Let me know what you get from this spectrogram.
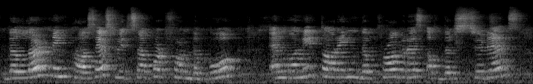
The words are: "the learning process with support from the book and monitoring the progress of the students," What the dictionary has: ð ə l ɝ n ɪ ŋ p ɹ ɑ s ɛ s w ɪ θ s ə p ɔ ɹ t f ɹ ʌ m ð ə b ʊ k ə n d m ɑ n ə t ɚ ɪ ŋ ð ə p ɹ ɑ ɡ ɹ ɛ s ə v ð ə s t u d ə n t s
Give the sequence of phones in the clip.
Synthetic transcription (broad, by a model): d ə l ɝ n ɪ ŋ p ɹ ɑ s ɛ s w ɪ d s ə p ɔ ɹ t f ɹ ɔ m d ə b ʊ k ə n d m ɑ n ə t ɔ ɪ ŋ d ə p ɹ ɑ ɡ ɹ ɛ s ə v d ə s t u d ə n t s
